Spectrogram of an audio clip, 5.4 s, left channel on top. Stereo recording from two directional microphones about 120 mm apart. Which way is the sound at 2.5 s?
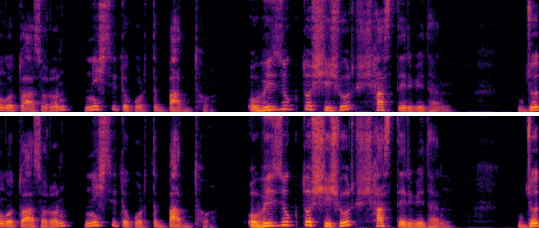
65° right (ahead or behind).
